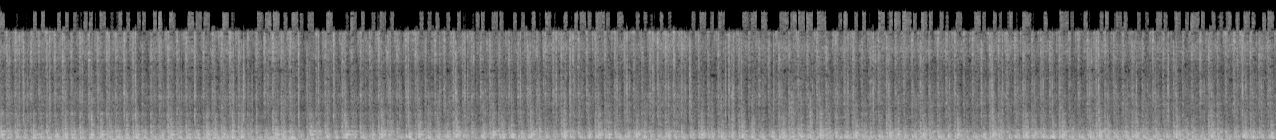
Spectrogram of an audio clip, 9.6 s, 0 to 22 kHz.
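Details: 1993 Toyota Tercel, first start, heard at the engine: hard, rapid knocking over a rough idle, and it won't accelerate. A rod knock was suspected; heavy fuel contamination of the oil from a fuel-injection issue was later found, probably leaving the bearings unprotected.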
